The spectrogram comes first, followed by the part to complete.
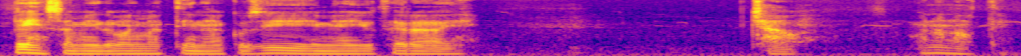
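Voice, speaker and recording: In a naturalistic radio drama, an actor plays a nervous, chatty middle-aged husband who hesitates, rambles, repeats himself and looks for agreement. His male voice is low, dark, flat and unhurried, with a reassuring, tender mood.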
